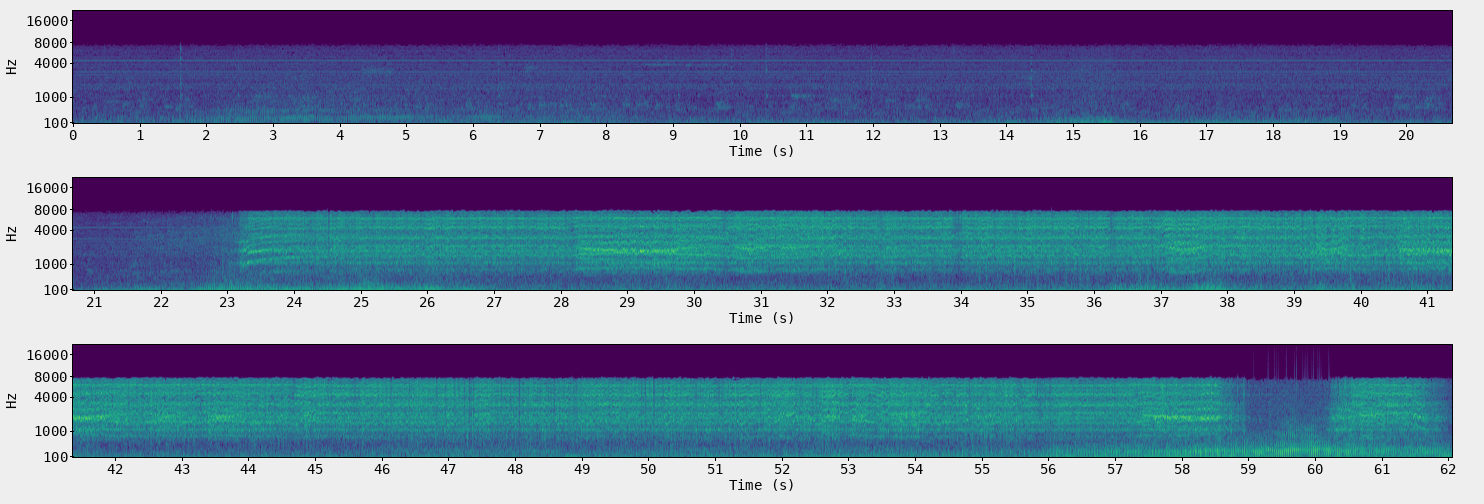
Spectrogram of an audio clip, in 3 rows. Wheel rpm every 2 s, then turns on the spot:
0, 0, 0, 0, 0, 0, 0, 0, 0, 0, 0, 60, 200, 200, 190, 200, 200, 200, 200, 200, 200, 200, 190, 200, 200, 200, 200, 200, 200, 80, 110.
none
